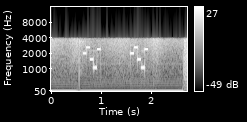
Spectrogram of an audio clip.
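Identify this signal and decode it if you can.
Five-tone selective call (ZVEI), heard as quick runs of five tones, tones of about 80 ms. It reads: 88510 88510
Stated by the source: Five-tone ZVEI selective call received by SDR.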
